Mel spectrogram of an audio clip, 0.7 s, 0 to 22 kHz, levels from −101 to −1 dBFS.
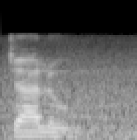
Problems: constant background noise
